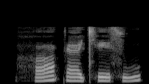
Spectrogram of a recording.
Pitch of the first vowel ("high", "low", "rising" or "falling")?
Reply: rising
